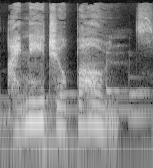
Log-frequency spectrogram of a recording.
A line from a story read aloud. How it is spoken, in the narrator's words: whispered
